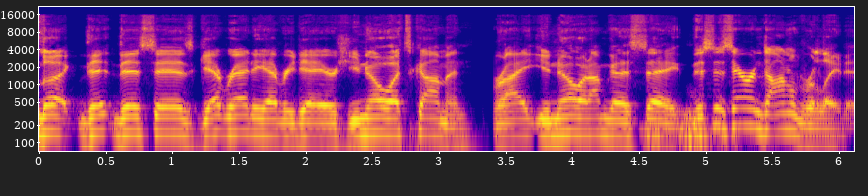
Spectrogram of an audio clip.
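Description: A man with an ordinary speaking voice talks at a fairly quick pace with hardly any pauses. His pitch variation is ordinary. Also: medium pitch for a man, very even loudness. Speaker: sports radio host. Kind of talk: casual sports talk.

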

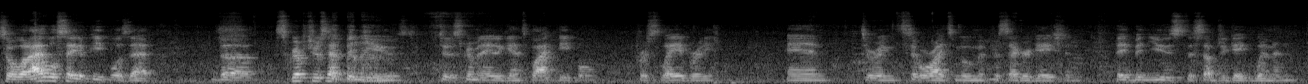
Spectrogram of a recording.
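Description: With long, frequent pauses and ordinary pitch variation, a man speaks at a fairly low pitch over light background noise and audible room echo. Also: moderate pace. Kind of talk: audience answer at a book talk. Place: shop. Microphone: podium.

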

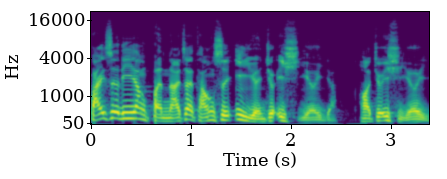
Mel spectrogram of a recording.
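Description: Very fast speech with vocal fry and very wide pitch swings comes through a very clean recording with a silent background. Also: man. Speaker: political commentator. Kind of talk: panel discussion.

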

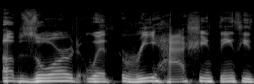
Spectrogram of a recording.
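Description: Intonation stays fairly even. The background is quiet, and the sound is dry with no echo. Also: man. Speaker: anime reviewer. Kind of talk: casual commentary. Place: home room. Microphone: studio mic.

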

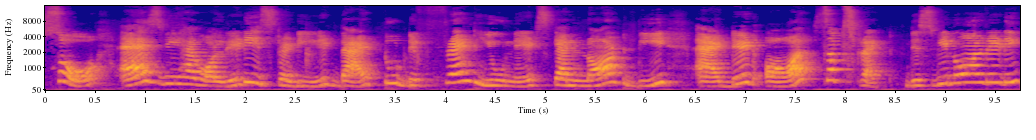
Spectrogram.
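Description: Projecting a raised voice at a very slow pace, a woman speaks with a high pitch and very wide pitch swings amid audible room echo. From India. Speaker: teacher and educational YouTuber; teacher, educational YouTuber. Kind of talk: demo teaching tutorial. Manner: teacherly, explanatory.

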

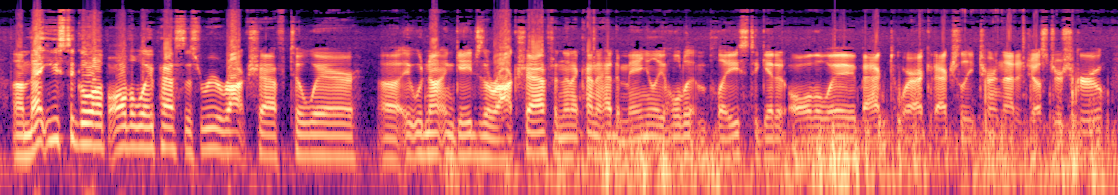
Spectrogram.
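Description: Against noticeable background noise, a man talks at a fairly quick pace with hardly any pauses and ordinary pitch variation, the sound dry with no echo. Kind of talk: tutorial. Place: open country. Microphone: phone near.

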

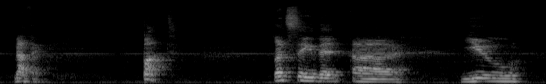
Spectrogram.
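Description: A man talks at a medium pitch. Audible room echo surrounds his voice. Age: 40s. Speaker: tech YouTuber. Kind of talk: product review. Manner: casual, halting with fillers. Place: home room.

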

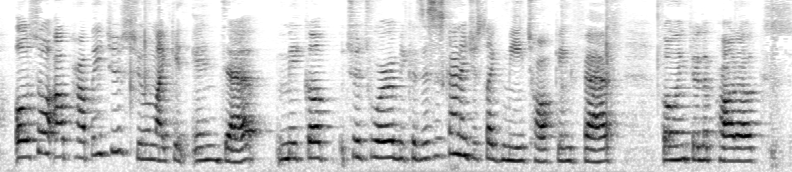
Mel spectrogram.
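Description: With audible room echo, a woman's fairly high, fairly bright voice makes big pitch swings.

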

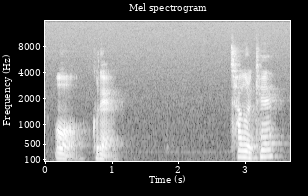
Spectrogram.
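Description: With a Gyeongsang accent, a man speaks very slowly in a dark, mellow tone that sounds playful, his pitch varying in an ordinary way. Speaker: teacher. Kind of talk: humorous tutorial skit in dialogue form. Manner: casual, playful.

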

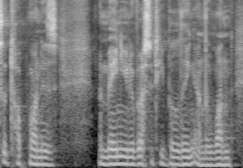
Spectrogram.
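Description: The voice is somewhat breathy. The background is quiet. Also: man. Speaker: university librarian; presenter. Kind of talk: conference presentation.

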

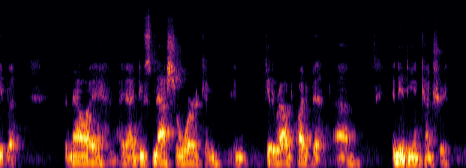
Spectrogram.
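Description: Somewhat breathy and dark, mellow in tone, a man talks at a fairly quick pace with an American accent. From US Northern Plains, Northern Cheyenne. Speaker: panel guest. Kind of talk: panel discussion. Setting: video call. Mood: friendly, smiling. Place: office. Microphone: video call.

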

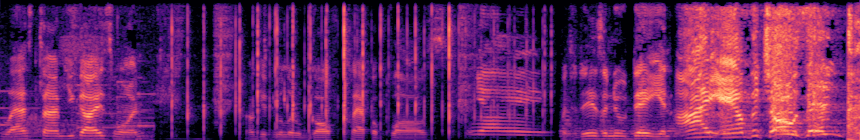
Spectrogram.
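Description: Clear background music under a man talking at a fairly slow pace. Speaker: gaming youtuber. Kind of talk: casual vlog chat. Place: home room.

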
